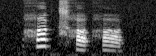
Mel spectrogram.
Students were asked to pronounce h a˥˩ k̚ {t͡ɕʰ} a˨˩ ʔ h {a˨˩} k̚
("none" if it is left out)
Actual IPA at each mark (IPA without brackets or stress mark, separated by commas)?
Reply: t͡ɕʰ, a˨˩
